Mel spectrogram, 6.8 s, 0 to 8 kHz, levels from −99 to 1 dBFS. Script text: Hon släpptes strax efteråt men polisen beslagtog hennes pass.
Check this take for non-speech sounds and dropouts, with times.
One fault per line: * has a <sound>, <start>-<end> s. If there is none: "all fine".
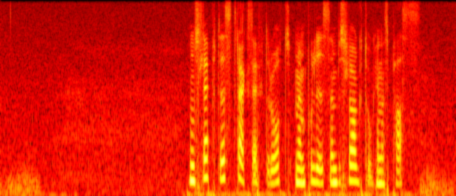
all fine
